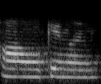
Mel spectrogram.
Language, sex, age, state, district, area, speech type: Tamil, female, 18-30, Tamil Nadu, Cuddalore, rural, conversation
